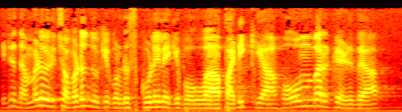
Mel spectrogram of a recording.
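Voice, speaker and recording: A man with a Malayali accent gives a religious discourse, asking rhetorical questions, telling stories and slowly chanting Sanskrit verses. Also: mid-range voice, a bit bright, husky, big-room sound. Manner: conversational storytelling with rhetorical questions. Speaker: spiritual teacher.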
